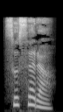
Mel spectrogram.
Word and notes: ಸುಸರ: susara

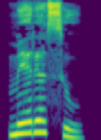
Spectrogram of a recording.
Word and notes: ಮೆರಸು: merasu

